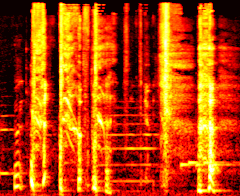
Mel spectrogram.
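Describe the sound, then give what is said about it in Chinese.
A man coughs hard after choking on tea in a period audio drama: a few harsh, spluttering coughs and throat-clearing bursts in quick succession. “西门要被茶水呛得直咳嗽，摆手。”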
